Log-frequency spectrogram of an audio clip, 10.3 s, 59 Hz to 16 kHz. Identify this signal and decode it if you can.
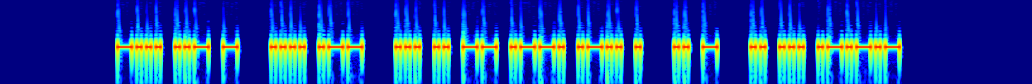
Morse code, heard as a keyed tone, about 25 wpm, 700 Hz. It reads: BUT HW SIMPLE IT IS.
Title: Sentences from Top 400 Words and Abbreviations 25wpm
